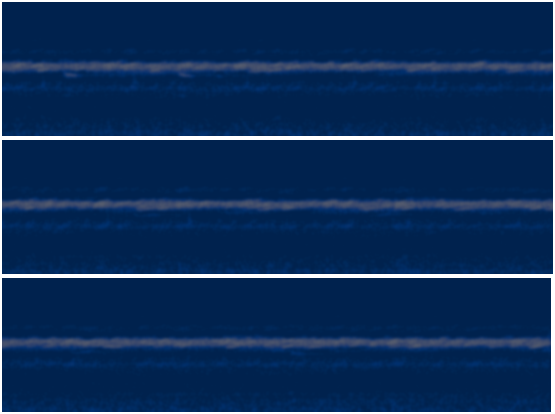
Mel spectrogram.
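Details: Spring peepers, with various other tree frogs, calling at a farm pond early in the year; many shrill peeps fuse into a sustained high chorus, steady throughout, with occasional lower notes underneath.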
